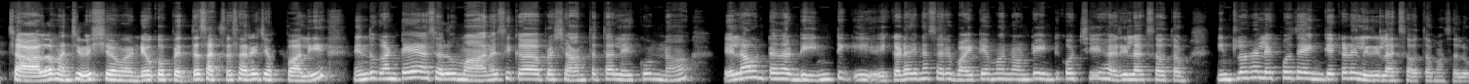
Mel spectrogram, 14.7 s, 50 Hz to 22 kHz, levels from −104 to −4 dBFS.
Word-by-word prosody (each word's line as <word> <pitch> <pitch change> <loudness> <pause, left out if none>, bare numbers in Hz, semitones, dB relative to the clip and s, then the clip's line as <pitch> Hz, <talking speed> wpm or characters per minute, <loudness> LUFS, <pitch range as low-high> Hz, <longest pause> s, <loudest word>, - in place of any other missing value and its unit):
చాలా 170 +3 +8
మంచి 195 +3 +2
విషయవండి. 195 -4 +2
ఒక 210 +1 +4
పెద్ద 180 +2 +1
సక్ససనే 205 +1 +3
చెప్పాలి. 195 -2 +1 0.4
ఎందుకంటే, 240 +1 +1 0.2
అసలు 235 -4 +2 0.2
మానసికా 215 +6 -1 0.2
ప్రశాంతత 215 0 -4 0.2
లేకున్నా 200 -1 -5 0.6
ఎలా 250 +6 +3
ఉంటదండి, 235 -5 -1
ఇంటికీ 215 0 -5 0.2
ఎక్కడైనా 225 +6 -1
సరే 235 0 -2
బయటేమన్నా 225 +2 -3
ఉంటే 225 +3 -3
ఇంటికొచ్చీ 235 +2 -6
హ 215 - -1
రిలాక్సవుతాం. 205 -3 -2 0.4
ఇంట్లోనే 260 +6 -2
లేకపోతే 265 +1 -3
ఇంకెక్కడెళ్ళి 225 -1 -1
రిలాక్సవుతామసలు. 165 -3 -7
210 Hz, 105 wpm, -20 LUFS, 195-230 Hz, 0.6 s, చాలా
